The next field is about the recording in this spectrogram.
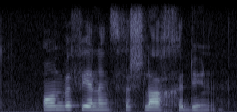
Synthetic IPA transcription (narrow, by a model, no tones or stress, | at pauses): ʔɑːnbəfiələŋsfərslɐχːədṵn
